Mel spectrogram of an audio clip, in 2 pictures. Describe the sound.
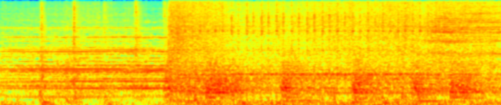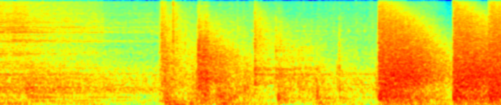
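Gunshots: a few sharp, loud bangs crack out near the end, after a long stretch of dense, roaring noise.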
